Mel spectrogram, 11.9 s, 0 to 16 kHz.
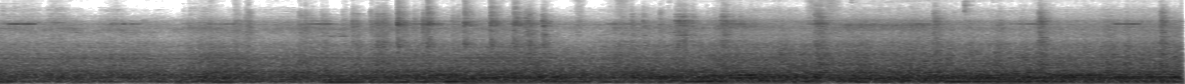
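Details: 2021 Marcopolo Torino S bus on Mercedes-Benz OF-1721 BlueTec 5 chassis, rolling: continuous low drone under road and body rattle, faint wavering growl rising and falling; growling differential.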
